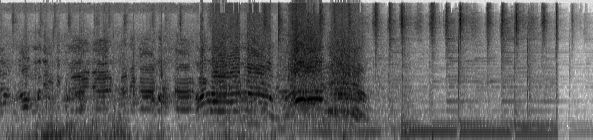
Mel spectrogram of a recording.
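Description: A large Sunday crowd of devotees at Bhimashankar temple in the Sahyadri hills makes a loud, dense wash of overlapping voices and chanting, which gives way to steady, ringing sustained tones near the end.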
